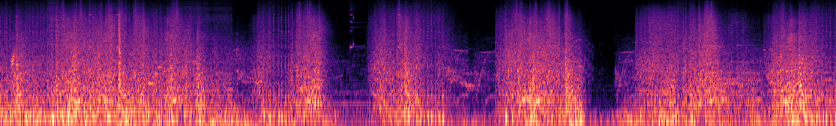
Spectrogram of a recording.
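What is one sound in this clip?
Laser guns fire in rapid bursts.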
